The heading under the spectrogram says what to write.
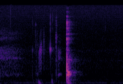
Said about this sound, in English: There we go. There's the real burp. Like, right into the mic. Sorry, folks.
